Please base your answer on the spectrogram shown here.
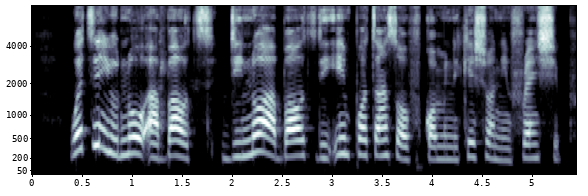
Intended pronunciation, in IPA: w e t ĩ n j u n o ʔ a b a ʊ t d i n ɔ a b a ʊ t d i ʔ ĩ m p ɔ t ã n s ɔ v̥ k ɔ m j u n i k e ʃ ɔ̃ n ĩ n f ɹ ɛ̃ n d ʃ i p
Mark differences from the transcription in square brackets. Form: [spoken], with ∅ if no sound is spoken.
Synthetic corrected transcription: w e t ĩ n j u n o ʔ a b a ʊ t d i n [o] a b a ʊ t d i ʔ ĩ m p ɔ t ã n s ɔ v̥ k ɔ m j u n i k e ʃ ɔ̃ n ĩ n f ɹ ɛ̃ n d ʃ i p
